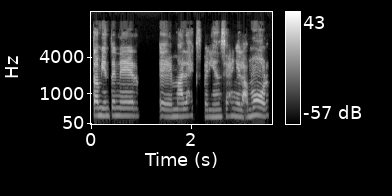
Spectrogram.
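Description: A young Venezuelan woman, a singer-songwriter, speaking candidly as a podcast guest, earnest and halting with restarts. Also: medium pitch, flat delivery, dry recording, clean studio sound. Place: Miami.

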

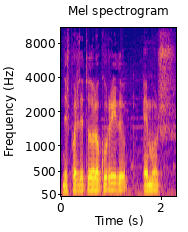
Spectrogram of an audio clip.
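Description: A man's voice: mid-range voice, level tone, moderate pace. A man from Galicia, a supporters' club officer explaining earnestly as a radio interview guest. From Galicia, Spain.

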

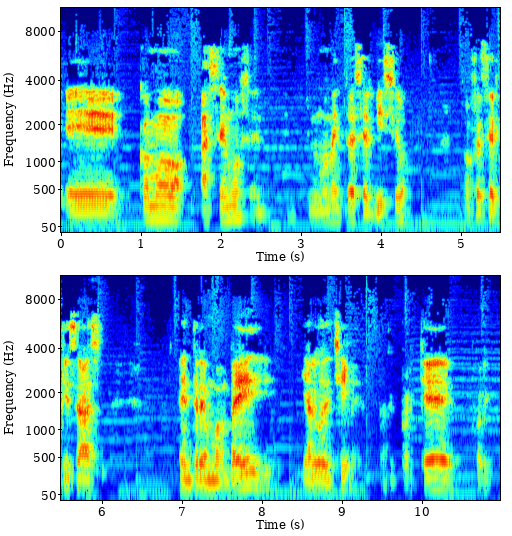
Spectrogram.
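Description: A man from Venezuela, hosting a podcast in a casual interview style. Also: fairly low pitch. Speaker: podcast host. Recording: dull lo-fi audio, music behind. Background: background music.

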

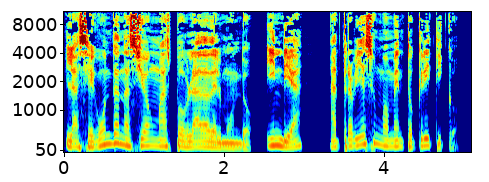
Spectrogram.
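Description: A man, a podcast host reading a scripted intro and headlines in an even delivery. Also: a little high, normal speed, faint music behind. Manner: even, read-aloud delivery.

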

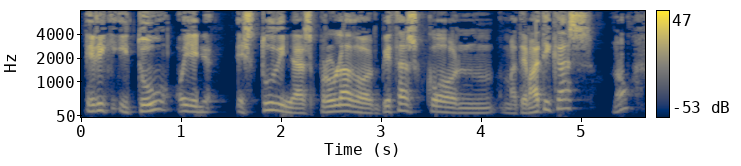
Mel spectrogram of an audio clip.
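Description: A man's voice: fairly high pitch, animated, slow. A man co-hosting an interview, asking friendly questions and often ending them with a checking "¿no?". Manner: friendly, asks questions with "¿no?" tags. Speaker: co-host.

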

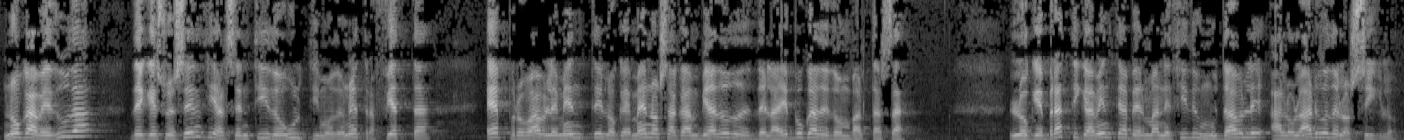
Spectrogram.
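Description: A performer playing a talkative, fond old grandmother, reminiscing in folksy, expressive style in a community radio play. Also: medium pitch, moderate pace, natural voice. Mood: lively, affectionate. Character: talkative, fond old village grandmother telling local history.

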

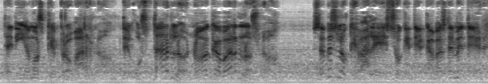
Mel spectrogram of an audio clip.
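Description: A man playing an exasperated, sardonic spaceship captain in an audio drama, gruff and scolding. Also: mid-range voice, sing-song, brisk, pushed and bright, faint music behind, poor audio. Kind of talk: science fiction audio drama acting.

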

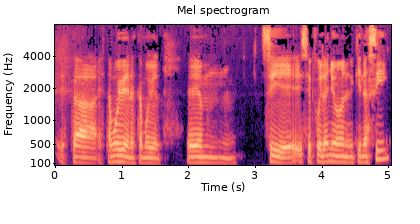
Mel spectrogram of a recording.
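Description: A man in his forties, born in Chile with an Argentine Spanish accent, chatting as a podcast guest with many pauses and restarts. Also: medium pitch, mellow, no echo, highs cut off. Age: 40s. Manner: hesitant, halting with frequent restarts. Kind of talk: casual conversation.

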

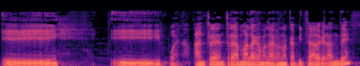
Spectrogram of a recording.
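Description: Rambling Andalusian man, mellow voice. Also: fairly low pitch, steady tone, normal speed, faint music behind. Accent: Andalusian Spanish. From Andalusia, Spain. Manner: rambling, chuckling often. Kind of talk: casual chat.

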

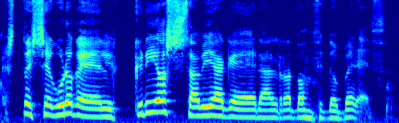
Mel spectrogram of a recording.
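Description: An earnest Basque policeman from a comic radio news sketch, acted out by a man. He speaks in a hushed, solemn voice, slowly laying out his statement. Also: on the high side, expressive, close to an everyday voice.

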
